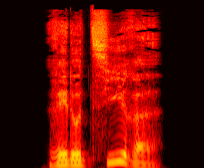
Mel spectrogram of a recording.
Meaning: inflection of reduzieren: 1. first-person singular present 2. singular imperative 3. first/third-person singular subjunctive I
- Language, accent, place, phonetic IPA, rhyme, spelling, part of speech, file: German, Germany, Berlin, [ʁeduˈt͡siːʁə], -iːʁə, reduziere, verb, De-reduziere.ogg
